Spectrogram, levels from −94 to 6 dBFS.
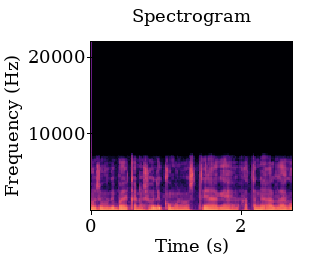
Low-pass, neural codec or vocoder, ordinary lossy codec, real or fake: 7.2 kHz; none; none; real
